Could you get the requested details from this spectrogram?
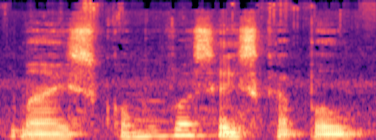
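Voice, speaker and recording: A man's voice: fairly low pitch, a little slow, a little mellow, husky. A man playing an earnest, questioning young adventurer, a loyal companion in a fantasy audio drama.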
